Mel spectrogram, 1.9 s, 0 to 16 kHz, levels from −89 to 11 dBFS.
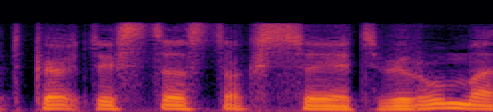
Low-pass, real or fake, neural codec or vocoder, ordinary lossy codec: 7.2 kHz; fake; codec, 16 kHz, 0.5 kbps, FunCodec, trained on Chinese and English, 25 frames a second; MP3, 48 kbps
